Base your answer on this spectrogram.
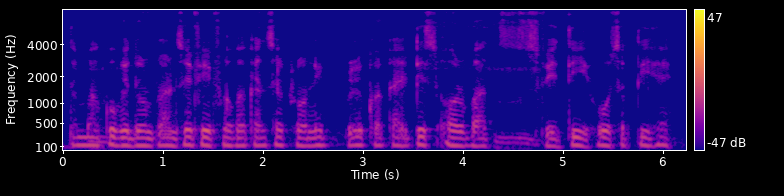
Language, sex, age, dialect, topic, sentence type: Hindi, male, 36-40, Awadhi Bundeli, agriculture, statement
